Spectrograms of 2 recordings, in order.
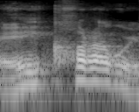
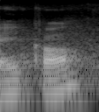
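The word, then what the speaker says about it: acre: 에클이 이러면 안 돼요. 이거 에이커라고 있습니다. 에이커. 자. 에이커는 토지 측량 단위거든요. 헥타르는 많이 들어봤죠. 1타르. 이제 토지 측량 단위인데 요거보다 되게 작은 단위에요. 그거보다는 훨씬 작은 단위입니다. 에이커라고 읽고요.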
